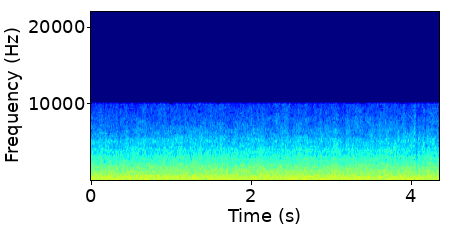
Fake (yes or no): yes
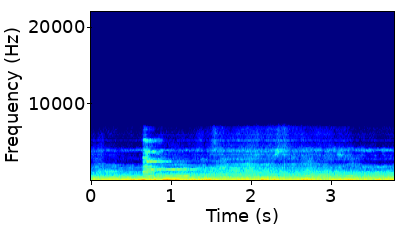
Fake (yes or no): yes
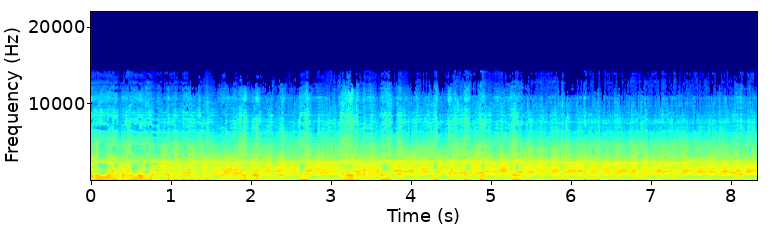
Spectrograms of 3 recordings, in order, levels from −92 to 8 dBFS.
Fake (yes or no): yes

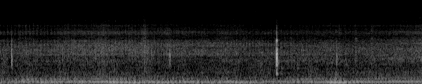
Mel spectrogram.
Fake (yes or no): no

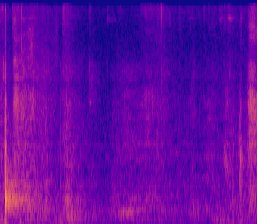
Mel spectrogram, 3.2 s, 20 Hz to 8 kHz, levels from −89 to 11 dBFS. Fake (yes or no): yes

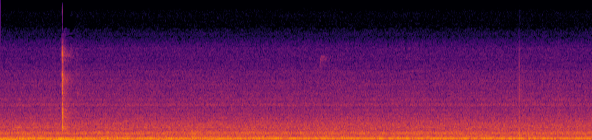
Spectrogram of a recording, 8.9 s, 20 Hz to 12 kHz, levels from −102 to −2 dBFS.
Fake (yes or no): no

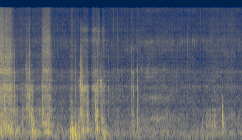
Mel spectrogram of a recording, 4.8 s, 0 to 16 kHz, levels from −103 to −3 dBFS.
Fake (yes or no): yes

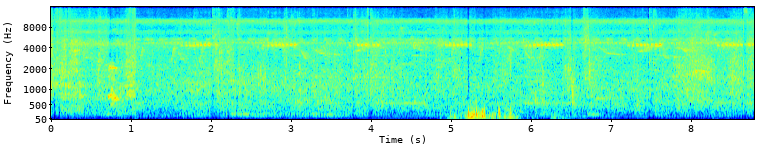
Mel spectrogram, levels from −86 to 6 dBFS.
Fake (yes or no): no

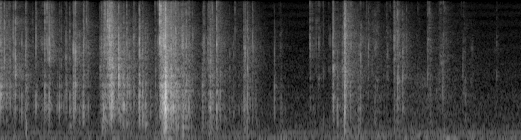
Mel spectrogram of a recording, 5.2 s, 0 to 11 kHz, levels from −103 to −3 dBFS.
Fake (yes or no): no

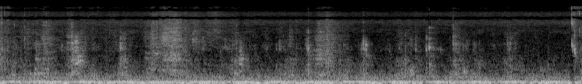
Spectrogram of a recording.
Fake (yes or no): no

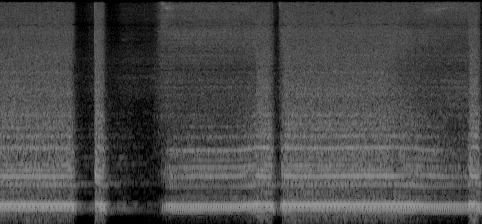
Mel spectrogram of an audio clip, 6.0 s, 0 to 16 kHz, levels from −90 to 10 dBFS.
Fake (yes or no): no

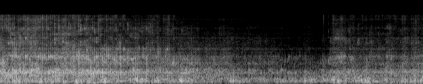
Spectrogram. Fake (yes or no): yes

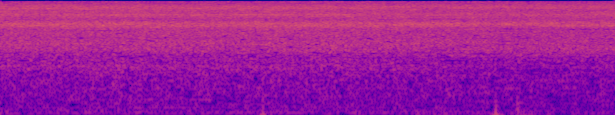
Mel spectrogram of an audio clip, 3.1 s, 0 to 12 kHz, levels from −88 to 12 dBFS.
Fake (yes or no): no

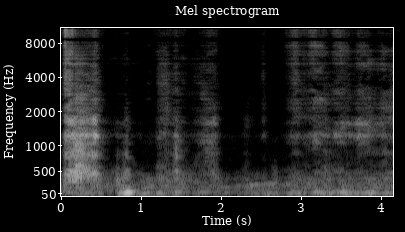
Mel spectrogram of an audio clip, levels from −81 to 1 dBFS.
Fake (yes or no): yes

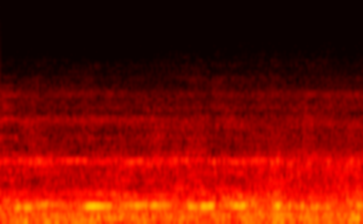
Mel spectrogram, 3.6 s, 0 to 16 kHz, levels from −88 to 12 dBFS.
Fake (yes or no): yes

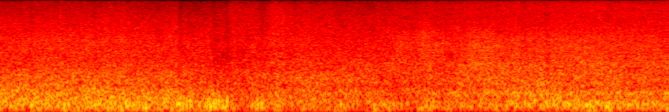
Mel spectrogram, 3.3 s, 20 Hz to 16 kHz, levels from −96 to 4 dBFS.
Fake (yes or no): yes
